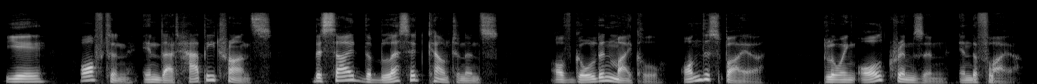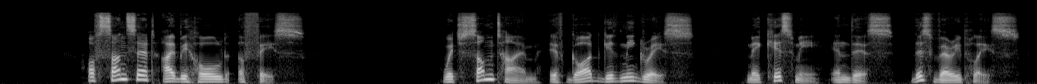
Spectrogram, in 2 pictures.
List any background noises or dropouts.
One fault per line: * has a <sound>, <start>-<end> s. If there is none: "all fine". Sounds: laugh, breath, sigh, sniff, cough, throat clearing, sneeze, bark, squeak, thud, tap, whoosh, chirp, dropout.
all fine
